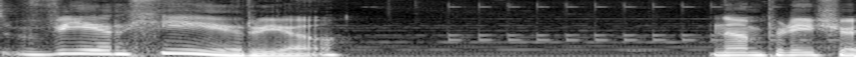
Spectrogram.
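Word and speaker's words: Virgilio: right we meet again bartender you look winded virgilia it's pronounced Verio Vero Verio it's pronounced virio now I'm pretty sure it's virgilia you said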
